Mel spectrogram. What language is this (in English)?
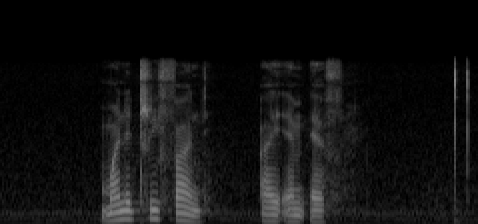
Xhosa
